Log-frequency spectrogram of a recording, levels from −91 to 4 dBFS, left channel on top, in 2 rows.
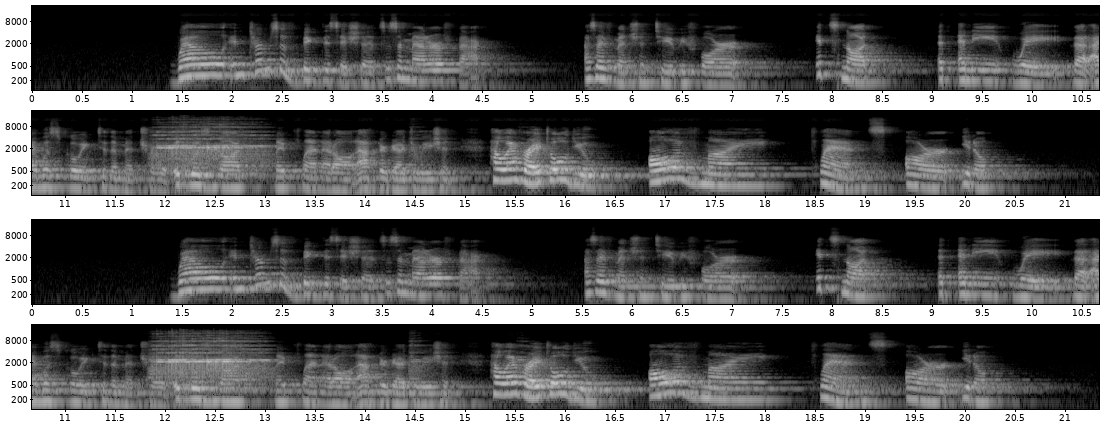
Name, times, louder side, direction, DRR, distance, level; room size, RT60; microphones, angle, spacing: voice 1, 1.4-4.5 5.5-7.1 7.8-8.4 9.1-12.8 13.1-16.4 16.8-18.0 18.5-20.2, left 2 dB, 20° left, 6 dB, 0.6 m, -33 dB
sound 1, 11.8-13.1 14.4-14.6 15.5-15.7, right 5 dB, 35° right, 1.2 m, -31 dB
12.0 x 4.9 x 4.8 m, 1.3 s
head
